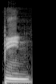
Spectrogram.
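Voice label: "bin", Cantonese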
